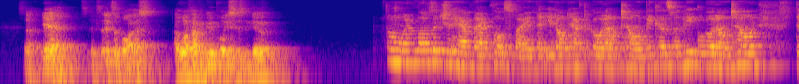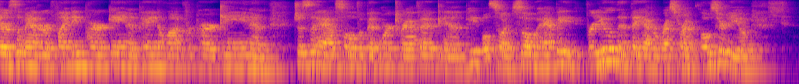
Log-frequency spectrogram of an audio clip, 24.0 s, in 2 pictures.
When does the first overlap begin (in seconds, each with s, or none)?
none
